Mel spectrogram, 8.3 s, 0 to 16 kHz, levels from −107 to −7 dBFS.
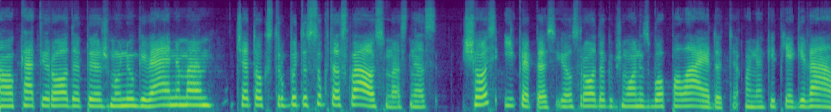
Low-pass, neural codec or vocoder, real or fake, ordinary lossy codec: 14.4 kHz; none; real; Opus, 16 kbps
